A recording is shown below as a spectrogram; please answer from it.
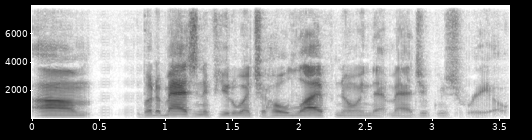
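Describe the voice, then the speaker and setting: Fairly low in pitch yet bright and sharp in tone, a man speaks quickly with monotone, flat intonation in a dry, close sound with no echo. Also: very clean recording, silent background. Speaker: occult livestream host. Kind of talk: live stream chat with viewers. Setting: live video stream. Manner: casual, conversational.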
